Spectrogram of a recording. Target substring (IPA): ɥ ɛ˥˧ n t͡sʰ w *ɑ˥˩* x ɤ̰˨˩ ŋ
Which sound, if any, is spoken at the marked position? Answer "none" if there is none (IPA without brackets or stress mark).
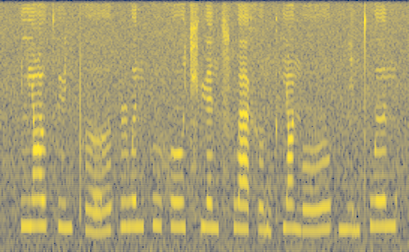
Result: ä˥˩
